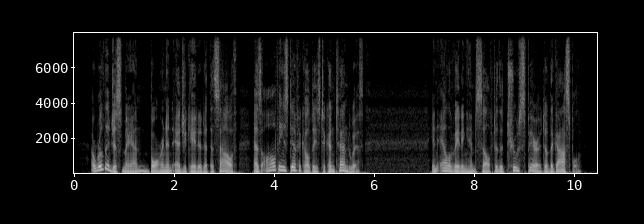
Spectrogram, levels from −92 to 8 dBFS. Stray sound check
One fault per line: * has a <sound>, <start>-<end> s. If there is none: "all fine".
all fine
